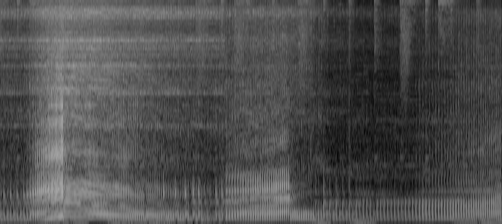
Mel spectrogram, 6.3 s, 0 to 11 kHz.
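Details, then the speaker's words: Honda XR80 dirt bike after a carburetor rebuild kit and a change from 35 to 38 pilot jet: runs well down low with no bog, but revs sag briefly through mid-range then pull hard again; owner suspects the needle is too rich and needs adjusting. "So she runs really good down low doesn't bog anymore, there's just a little bit of hesitation like mid-range You can hear it. It'll pull and that will drop off and that'll pull hard again."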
